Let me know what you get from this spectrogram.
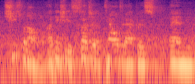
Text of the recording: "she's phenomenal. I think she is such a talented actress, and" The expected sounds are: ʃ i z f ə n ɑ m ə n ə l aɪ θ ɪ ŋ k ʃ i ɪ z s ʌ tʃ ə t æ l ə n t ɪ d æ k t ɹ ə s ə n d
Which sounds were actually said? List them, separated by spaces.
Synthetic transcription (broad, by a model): ʃ i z f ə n ɑ m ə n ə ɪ θ ɪ ŋ k ʃ i ɪ z s ʌ tʃ ə t æ l ə n t ɪ d æ k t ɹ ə s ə n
